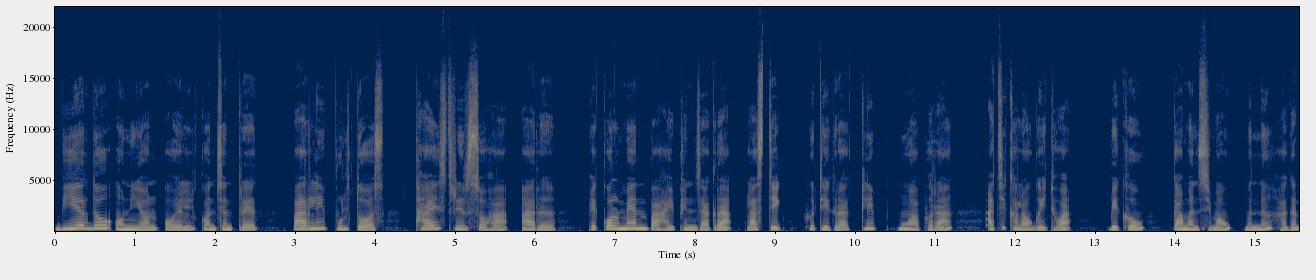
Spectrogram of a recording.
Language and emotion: Bodo, neutral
